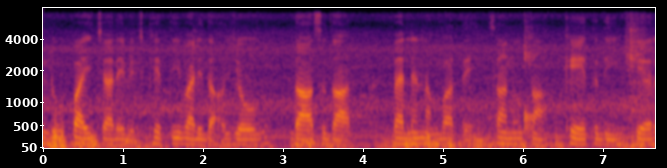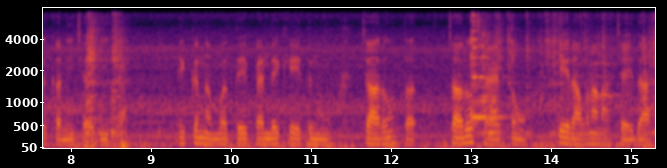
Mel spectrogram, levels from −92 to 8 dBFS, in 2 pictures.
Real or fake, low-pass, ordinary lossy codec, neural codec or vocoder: real; 7.2 kHz; none; none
